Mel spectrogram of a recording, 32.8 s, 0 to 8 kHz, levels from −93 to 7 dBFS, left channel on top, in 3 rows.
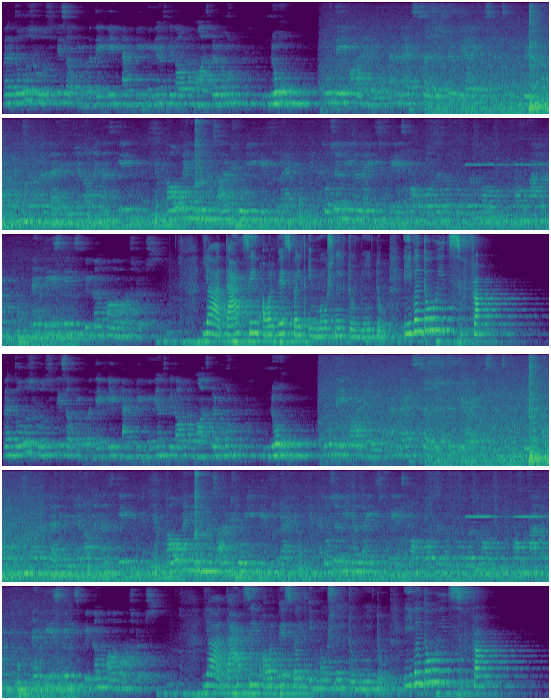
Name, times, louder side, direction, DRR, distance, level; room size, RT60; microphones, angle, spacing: voice 1, 0.0-4.8 5.2-5.9 6.4-16.8 17.3-22.0 22.4-24.9, right 1 dB, 10° right, -9 dB, 0.8 m, -34 dB
sound 1, 6.3-11.8, right 4 dB, 90° right, 0.5 m, -44 dB
sound 2, 8.4-23.3, right 1 dB, 35° right, 0.5 m, -33 dB
voice 2, 25.2-31.4, left 4 dB, 65° left, 5 dB, 0.4 m, -27 dB
11.5 x 4.3 x 2.3 m, 2.2 s
head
